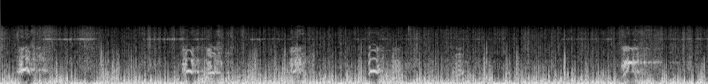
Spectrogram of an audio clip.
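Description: German Shepherds yipping and barking in play, five short calls at uneven gaps, over a steady low rumble of wind on the microphone.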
